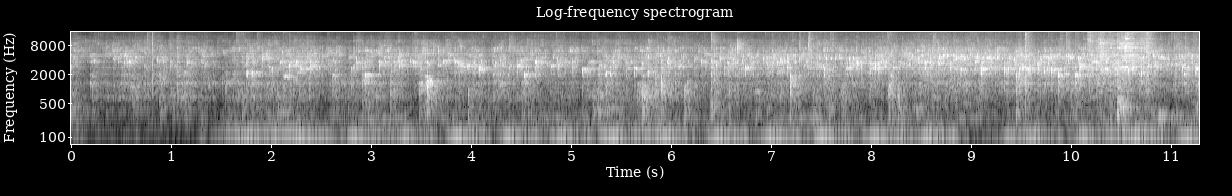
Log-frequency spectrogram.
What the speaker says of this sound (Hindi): तो यहाँ मैंने बैंगन सारे डाल दिए और अच्छे से फ्राई कर लेंगे उनको पलट पलट के।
